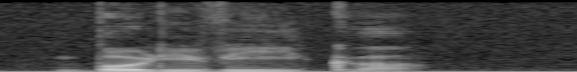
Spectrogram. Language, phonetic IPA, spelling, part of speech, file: Polish, [ˌbɔlʲiˈvʲijka], Boliwijka, noun, Pl-Boliwijka.ogg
